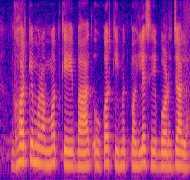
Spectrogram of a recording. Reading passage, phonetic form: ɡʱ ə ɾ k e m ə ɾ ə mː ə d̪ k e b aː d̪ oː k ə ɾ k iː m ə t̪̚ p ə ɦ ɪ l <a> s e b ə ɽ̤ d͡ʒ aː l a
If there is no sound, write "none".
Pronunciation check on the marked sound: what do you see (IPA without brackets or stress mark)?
e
